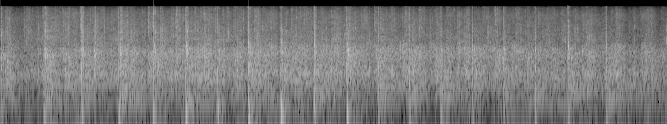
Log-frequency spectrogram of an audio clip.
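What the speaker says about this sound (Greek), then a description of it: "θα ήθελα από καρδιάς να σας ζητήσω ένα ζεστό χειροκρότημα για αυτά τα παιδιά." Warm, sustained applause from an audience at the launch of the Hellenic Space Agency, dense steady clapping with a few sharper individual claps standing out, continuous and fairly loud throughout with no talking.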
